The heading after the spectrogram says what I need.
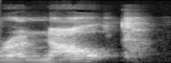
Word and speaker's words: Renault: It's spelled Renault with an L and a T, but it's pronounced Renault.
